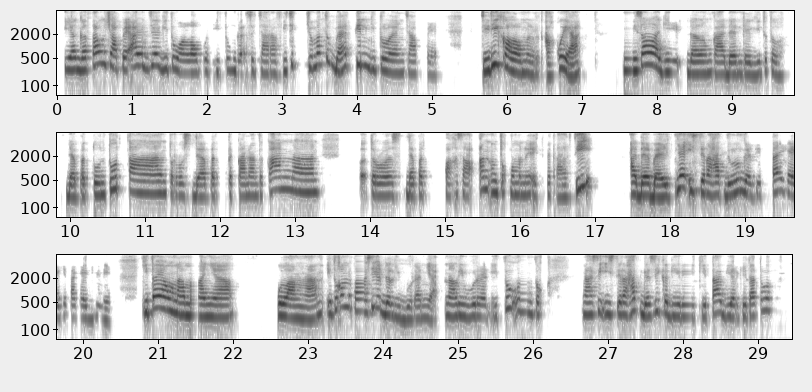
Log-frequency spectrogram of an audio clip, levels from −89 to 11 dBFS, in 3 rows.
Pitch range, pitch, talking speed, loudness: 205-265 Hz, 225 Hz, 155 wpm, -25 LUFS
